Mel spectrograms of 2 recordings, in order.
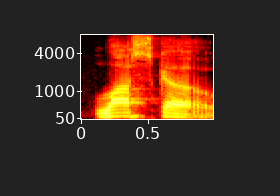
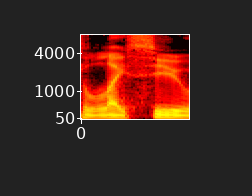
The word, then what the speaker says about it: Lascaux: Lascaux. Lascaux. Okay, I thought it was Lyceau or something. All right, Lascaux. Well, the French might call it that. I've only heard it Lascaux.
